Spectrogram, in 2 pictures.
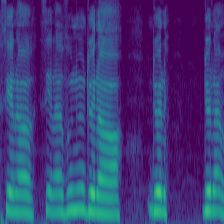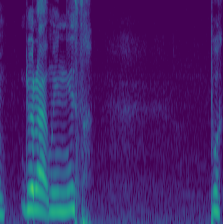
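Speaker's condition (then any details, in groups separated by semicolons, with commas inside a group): Down syndrome (trisomy 21); age 39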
